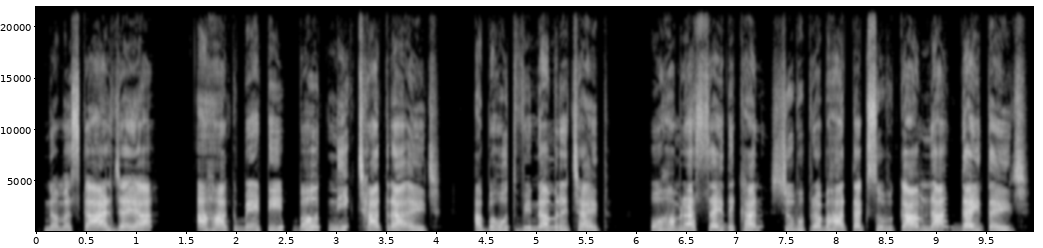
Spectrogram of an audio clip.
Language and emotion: Maithili, happy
